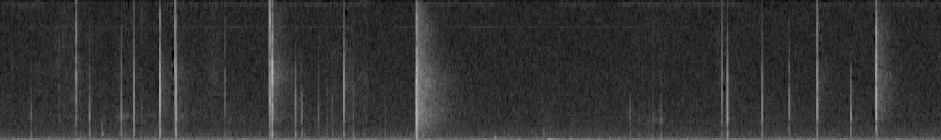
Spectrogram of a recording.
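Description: Long acrylic nails tap the glass screen of a small, solid iPhone smartphone held flat, producing about fourteen sharp, bright clicks at an uneven pace. Each tap is very short and dry, with a faint low rumble underneath throughout.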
